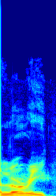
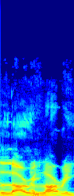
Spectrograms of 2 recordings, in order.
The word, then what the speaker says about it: lorry: of that word, because for years I've called it a lurry, but Adrian was saying that it's actually a lorry. It's a lorry.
